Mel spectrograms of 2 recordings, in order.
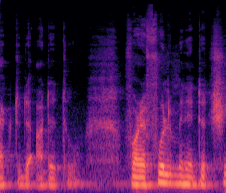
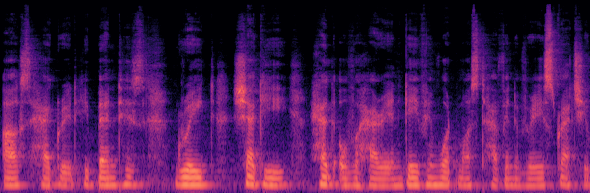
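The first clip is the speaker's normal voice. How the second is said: plain reading voice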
